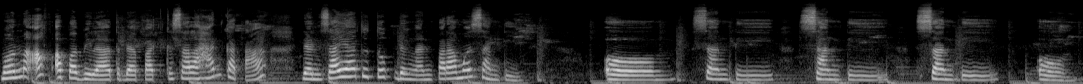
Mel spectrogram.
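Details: Adult female speaker; ordinary speech.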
